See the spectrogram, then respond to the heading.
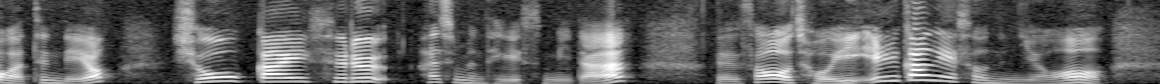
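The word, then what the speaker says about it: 紹介する: 한국 발음이랑 엄청 비슷하죠? 외우기 쉬우실 것 같은데요. 쇼가이 스르 하시면 되겠습니다.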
